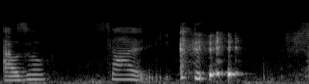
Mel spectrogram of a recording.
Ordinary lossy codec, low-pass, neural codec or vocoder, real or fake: AAC, 32 kbps; 7.2 kHz; codec, 16 kHz, 2 kbps, X-Codec, HuBERT features, trained on general audio; fake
